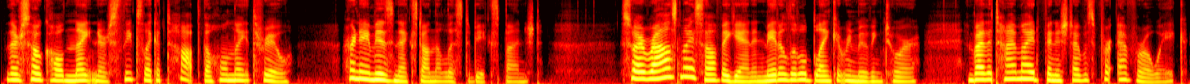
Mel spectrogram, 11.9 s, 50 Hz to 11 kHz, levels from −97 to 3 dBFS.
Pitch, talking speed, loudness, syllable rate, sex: 210 Hz, 225 wpm, -18 LUFS, 5.6 syllables/s, female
